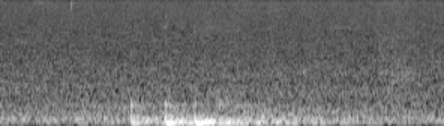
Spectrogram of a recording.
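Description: A brief low rumble, under a second long, starting a little over half a second in, over a steady low background hum.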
